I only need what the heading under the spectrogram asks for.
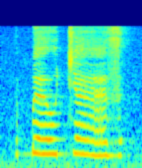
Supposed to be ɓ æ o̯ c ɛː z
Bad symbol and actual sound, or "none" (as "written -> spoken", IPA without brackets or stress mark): æ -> ɛ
